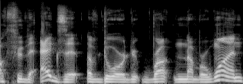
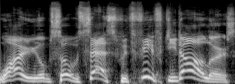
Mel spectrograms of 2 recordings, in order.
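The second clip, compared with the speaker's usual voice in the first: vampire voice, high and swooping; 6 semitones higher than usual. Recounting how you finally reached the NPC at the end, speak his line in your best Dracula voice. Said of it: "in his best Dracula voice".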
